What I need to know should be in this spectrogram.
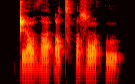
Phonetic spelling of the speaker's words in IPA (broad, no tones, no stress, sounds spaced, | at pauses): ʈ ə o̯ ðˤ ɛ ɗ ɔ tˤ h ʏ zˤ o h ʊ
